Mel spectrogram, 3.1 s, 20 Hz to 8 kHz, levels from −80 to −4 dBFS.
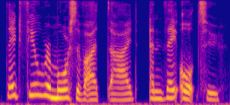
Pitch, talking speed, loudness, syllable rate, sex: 220 Hz, 195 wpm, -18 LUFS, 4.8 syllables/s, female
